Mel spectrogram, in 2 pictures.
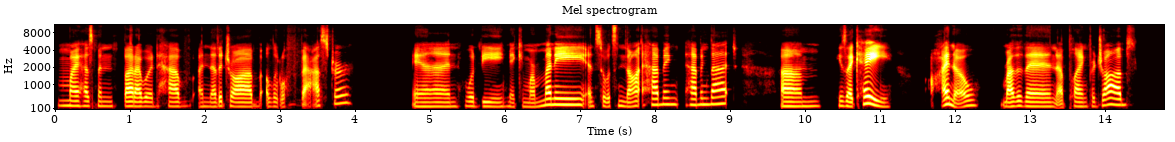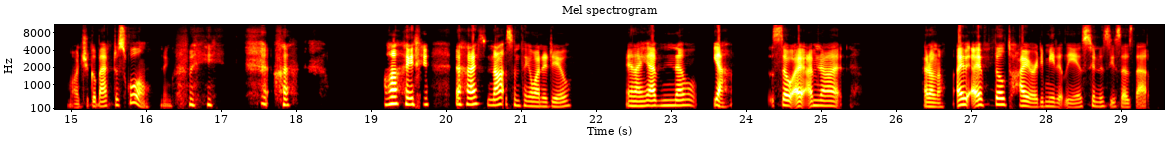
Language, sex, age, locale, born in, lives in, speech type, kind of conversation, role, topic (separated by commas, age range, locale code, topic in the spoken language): English, female, 50-54, en-US, United States, United States, conversation, advice, user, How can I stop worrying about disappointing my partner?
